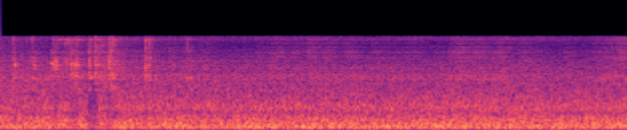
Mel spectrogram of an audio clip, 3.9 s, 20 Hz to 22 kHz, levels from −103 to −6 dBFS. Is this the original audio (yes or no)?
yes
